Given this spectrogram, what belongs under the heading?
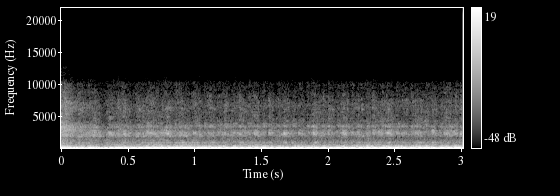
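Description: A 1968 Chevy C20 pickup with a big-block engine and EFI idles steadily and loudly close by. Its deep, even rumble holds constant with no revving, and no voices are heard over it.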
